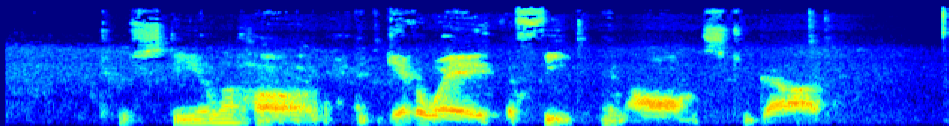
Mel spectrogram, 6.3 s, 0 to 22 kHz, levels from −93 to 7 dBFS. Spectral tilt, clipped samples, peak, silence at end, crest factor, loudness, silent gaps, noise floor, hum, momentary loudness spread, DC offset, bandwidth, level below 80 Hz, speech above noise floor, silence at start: -3 dB/octave; under 0.1%; -6 dBFS; 0 s; 20 dB; -25 LUFS; none; -64 dBFS; none; 14 LU; under 0.1%; 16.5 kHz; -72 dBFS; 39 dB; 0.7 s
